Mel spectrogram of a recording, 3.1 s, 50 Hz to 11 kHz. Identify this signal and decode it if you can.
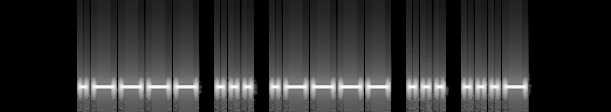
Morse code, heard as a keyed tone, about 36 wpm, 700 Hz. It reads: 1S1SV
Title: Five Challenging Letter-Number Combinations 35wpm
